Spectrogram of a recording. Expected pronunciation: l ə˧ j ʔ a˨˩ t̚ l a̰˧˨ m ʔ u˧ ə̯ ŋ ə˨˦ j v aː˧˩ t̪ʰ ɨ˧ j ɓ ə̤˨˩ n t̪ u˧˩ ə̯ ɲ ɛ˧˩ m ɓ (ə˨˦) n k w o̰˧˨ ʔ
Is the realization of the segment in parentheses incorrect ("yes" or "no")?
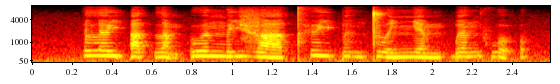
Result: no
